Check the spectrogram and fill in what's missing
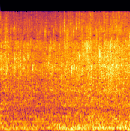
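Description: Potato pakoras frying in hot oil, a dense, even crackling sizzle filling the space, close and constant without pauses or voices.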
